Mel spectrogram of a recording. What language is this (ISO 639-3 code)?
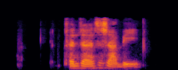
zho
